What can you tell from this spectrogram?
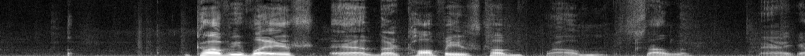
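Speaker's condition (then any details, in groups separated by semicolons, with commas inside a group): Friedreich ataxia, severe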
